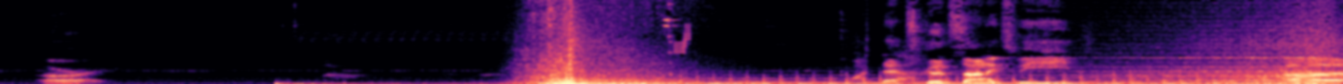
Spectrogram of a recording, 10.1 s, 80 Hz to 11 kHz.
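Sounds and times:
deep low soundtrack drone: 4.7s - 10.0s.

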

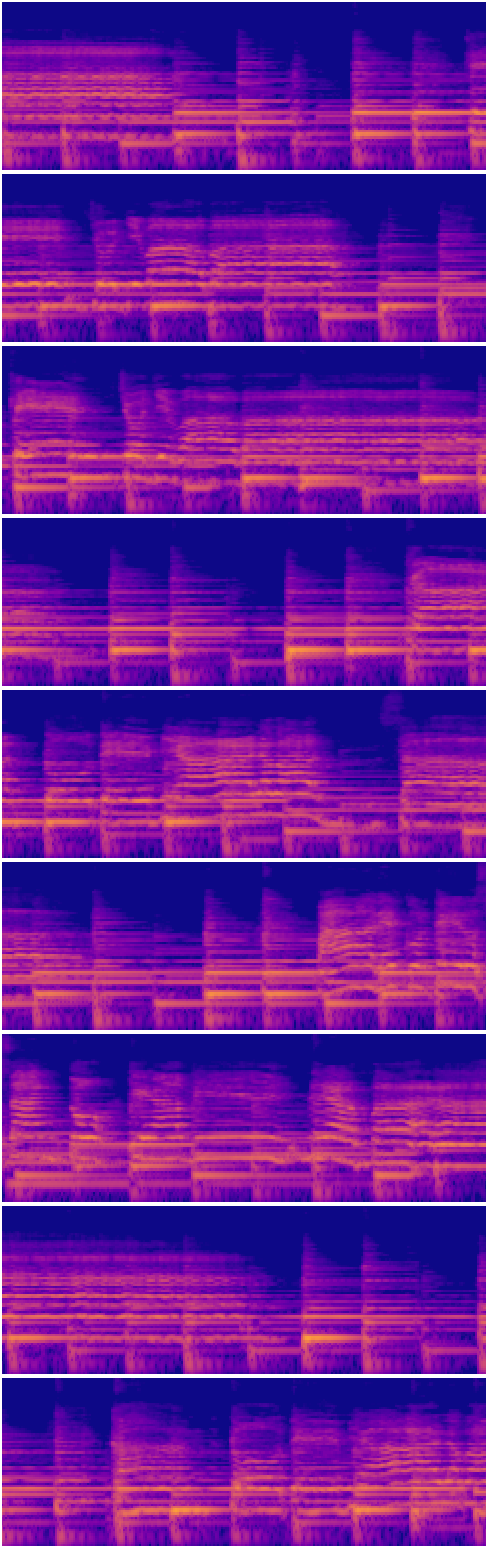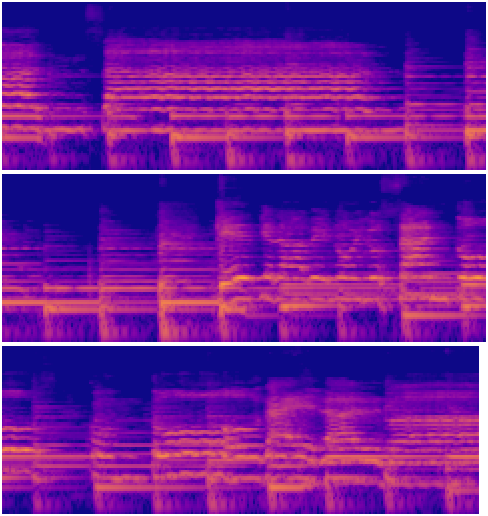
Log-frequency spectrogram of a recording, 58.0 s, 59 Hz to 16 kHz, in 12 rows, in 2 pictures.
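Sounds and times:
man singing: 0.0s - 2.3s, 4.3s - 8.8s, 9.6s - 15.3s, 18.3s - 25.4s, 26.8s - 36.6s, 39.2s - 47.9s, 49.9s - 58.0s
strummed acoustic guitar: 0.0s - 58.0s.

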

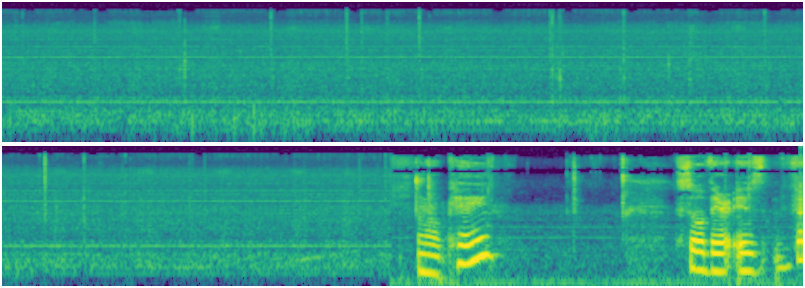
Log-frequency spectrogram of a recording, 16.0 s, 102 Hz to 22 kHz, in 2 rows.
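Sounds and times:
felt-tip marker scratching on paper: 0.0s - 11.9s
faint room hum: 0.0s - 16.0s.

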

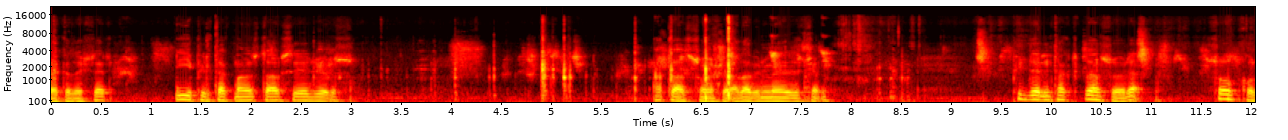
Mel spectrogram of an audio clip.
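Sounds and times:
sharp plastic click: 3.9s - 7.0s.

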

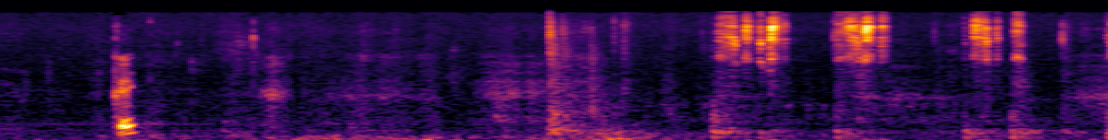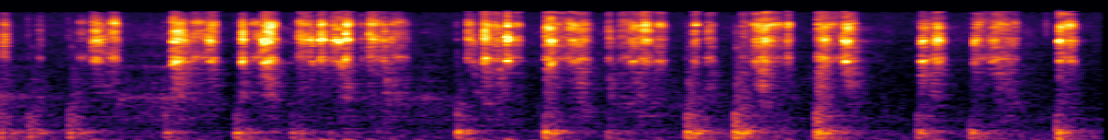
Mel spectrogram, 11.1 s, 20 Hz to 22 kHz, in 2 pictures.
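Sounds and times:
marker pen writing on paper: 3.6s - 11.0s.

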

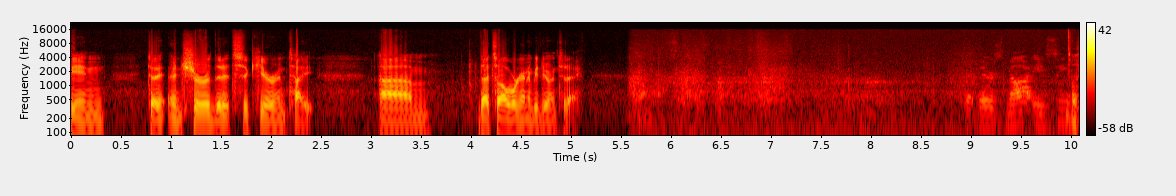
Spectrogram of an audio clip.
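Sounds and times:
faint steady low hum: 0.0s - 10.0s.

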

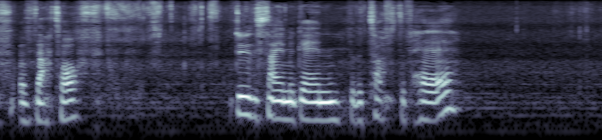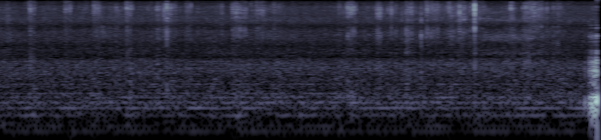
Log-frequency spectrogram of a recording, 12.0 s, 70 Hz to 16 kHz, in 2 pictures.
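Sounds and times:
low steady hum: 0.0s - 12.0s
stabiliser crinkling: 5.7s - 11.8s.

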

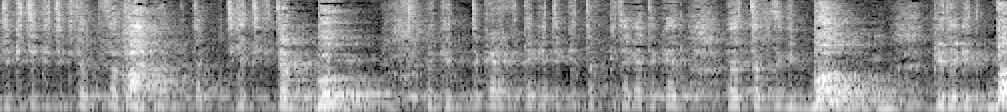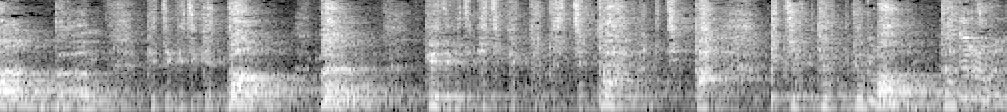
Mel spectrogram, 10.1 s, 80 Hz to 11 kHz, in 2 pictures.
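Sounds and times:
people making mouth sounds: 6.2s - 10.0s.

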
